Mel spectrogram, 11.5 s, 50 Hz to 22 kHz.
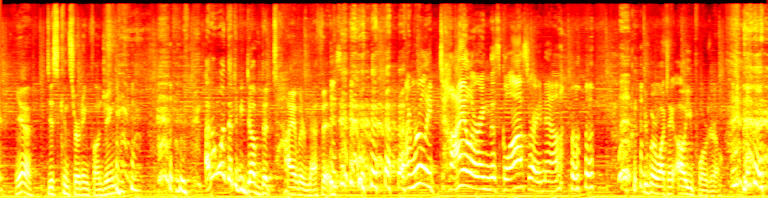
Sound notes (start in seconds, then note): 1.5 both laugh; 4.8 laughs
